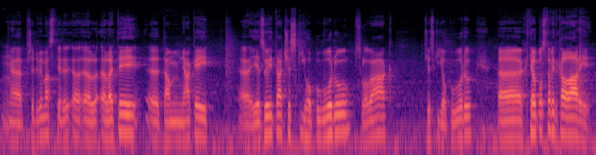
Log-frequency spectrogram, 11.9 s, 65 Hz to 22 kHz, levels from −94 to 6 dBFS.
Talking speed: 70 wpm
